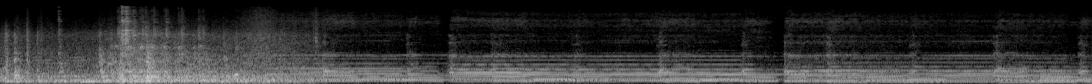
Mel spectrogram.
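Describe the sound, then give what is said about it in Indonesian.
A special boat's engine drones steadily with a low, rumbling hum and a strong humming tone. The first few seconds are rougher and noisier, then it settles into an even, loud throb. “Yuk, kita akan dengarkan suara perahu khusus.”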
